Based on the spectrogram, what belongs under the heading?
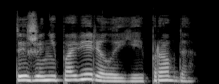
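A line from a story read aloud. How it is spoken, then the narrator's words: Plain. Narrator (Russian): спросил Дима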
